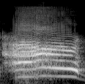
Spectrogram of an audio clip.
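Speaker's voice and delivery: high, loud mock scream of pain; retold pained scream. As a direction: yelp as if your hand got hit. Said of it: "they were like".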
